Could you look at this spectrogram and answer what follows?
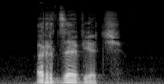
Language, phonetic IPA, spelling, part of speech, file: Polish, [ˈrd͡zɛvʲjɛ̇t͡ɕ], rdzewieć, verb, Pl-rdzewieć.ogg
